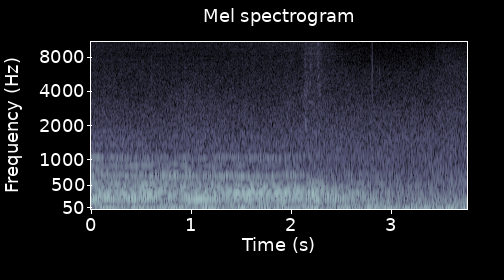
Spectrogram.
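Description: A large choir of young voices sings a sustained chord that rings out in a reverberant hall.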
